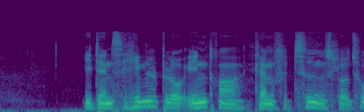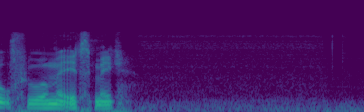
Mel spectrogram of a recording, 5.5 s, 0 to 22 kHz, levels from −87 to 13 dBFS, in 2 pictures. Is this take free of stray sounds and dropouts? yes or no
yes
